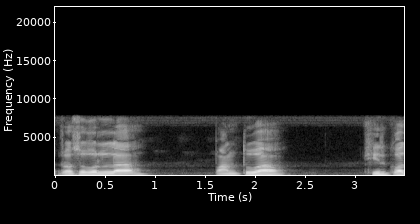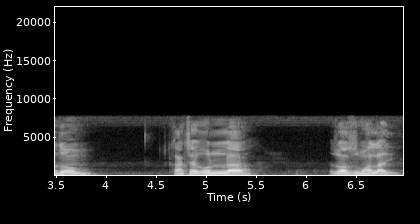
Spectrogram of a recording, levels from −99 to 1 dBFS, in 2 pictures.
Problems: constant background noise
